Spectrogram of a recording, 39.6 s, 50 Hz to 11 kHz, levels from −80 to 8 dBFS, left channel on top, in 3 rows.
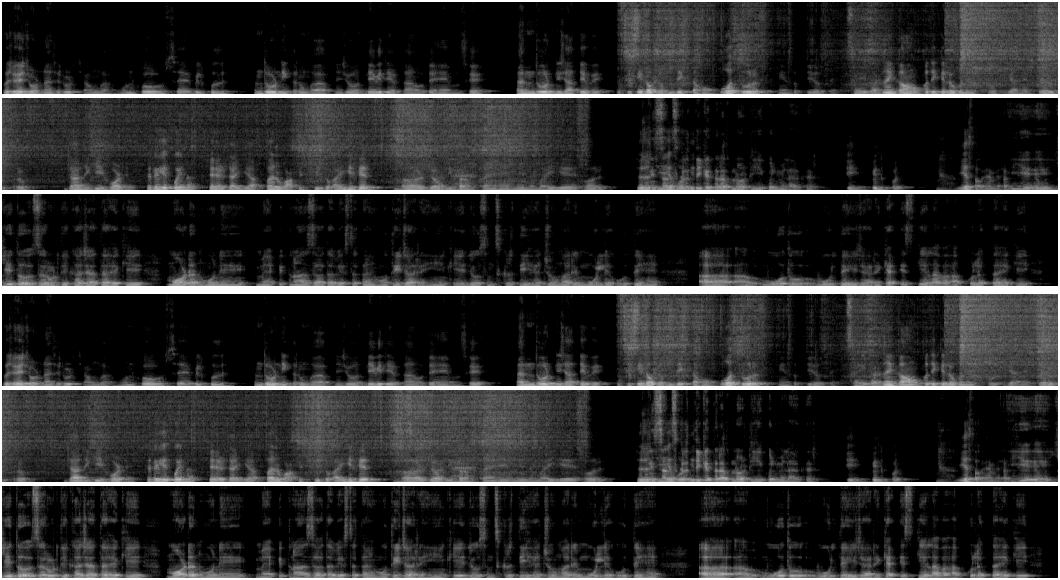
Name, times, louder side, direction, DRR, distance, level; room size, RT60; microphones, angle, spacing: voice 1, 0.0-2.8 3.1-6.0 6.4-7.5 7.9-9.5 9.7-10.2 11.0-13.5 14.0-17.8 18.2-20.7 21.1-21.7 22.4-22.5 23.8-24.4 25.1-25.7, equal, ahead, 0.7 m, -29 dB
sound 1, 7.7-20.5, right 2 dB, 35° right, 2.5 m, -39 dB
voice 2, 10.6-11.0 18.1-19.1 21.3-23.3 24.9-25.1 25.7-39.2, right 2 dB, 80° right, 1.3 m, -32 dB
7.8 x 2.8 x 2.2 m
head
